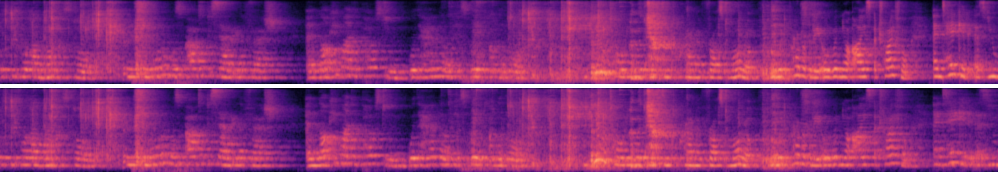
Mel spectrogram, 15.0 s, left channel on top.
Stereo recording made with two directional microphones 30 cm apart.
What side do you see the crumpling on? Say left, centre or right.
centre.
